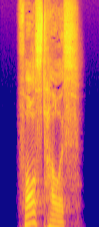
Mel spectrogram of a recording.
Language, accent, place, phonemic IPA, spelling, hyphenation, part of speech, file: German, Germany, Berlin, /ˈfɔʁstˌhaʊ̯s/, Forsthaus, Forst‧haus, noun, De-Forsthaus.ogg
- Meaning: forester's lodge, house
